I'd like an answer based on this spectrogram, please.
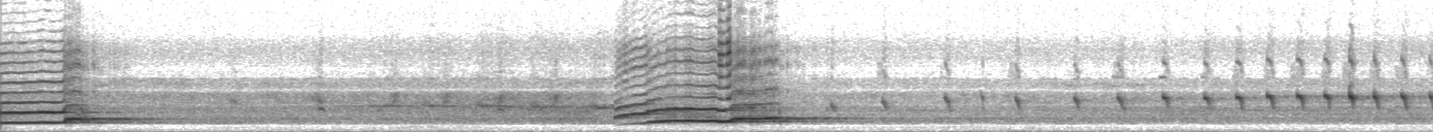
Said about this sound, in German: Hier meldet sich die kleinste Eule der Region, der Steinkauz.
